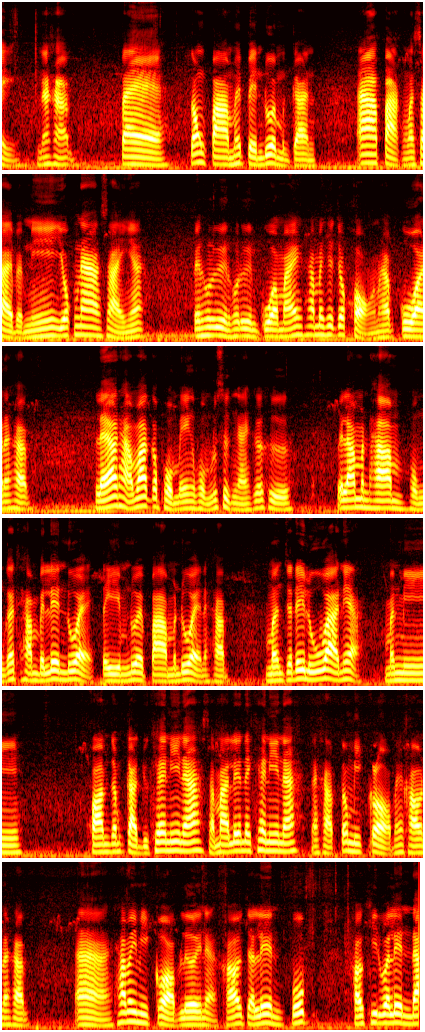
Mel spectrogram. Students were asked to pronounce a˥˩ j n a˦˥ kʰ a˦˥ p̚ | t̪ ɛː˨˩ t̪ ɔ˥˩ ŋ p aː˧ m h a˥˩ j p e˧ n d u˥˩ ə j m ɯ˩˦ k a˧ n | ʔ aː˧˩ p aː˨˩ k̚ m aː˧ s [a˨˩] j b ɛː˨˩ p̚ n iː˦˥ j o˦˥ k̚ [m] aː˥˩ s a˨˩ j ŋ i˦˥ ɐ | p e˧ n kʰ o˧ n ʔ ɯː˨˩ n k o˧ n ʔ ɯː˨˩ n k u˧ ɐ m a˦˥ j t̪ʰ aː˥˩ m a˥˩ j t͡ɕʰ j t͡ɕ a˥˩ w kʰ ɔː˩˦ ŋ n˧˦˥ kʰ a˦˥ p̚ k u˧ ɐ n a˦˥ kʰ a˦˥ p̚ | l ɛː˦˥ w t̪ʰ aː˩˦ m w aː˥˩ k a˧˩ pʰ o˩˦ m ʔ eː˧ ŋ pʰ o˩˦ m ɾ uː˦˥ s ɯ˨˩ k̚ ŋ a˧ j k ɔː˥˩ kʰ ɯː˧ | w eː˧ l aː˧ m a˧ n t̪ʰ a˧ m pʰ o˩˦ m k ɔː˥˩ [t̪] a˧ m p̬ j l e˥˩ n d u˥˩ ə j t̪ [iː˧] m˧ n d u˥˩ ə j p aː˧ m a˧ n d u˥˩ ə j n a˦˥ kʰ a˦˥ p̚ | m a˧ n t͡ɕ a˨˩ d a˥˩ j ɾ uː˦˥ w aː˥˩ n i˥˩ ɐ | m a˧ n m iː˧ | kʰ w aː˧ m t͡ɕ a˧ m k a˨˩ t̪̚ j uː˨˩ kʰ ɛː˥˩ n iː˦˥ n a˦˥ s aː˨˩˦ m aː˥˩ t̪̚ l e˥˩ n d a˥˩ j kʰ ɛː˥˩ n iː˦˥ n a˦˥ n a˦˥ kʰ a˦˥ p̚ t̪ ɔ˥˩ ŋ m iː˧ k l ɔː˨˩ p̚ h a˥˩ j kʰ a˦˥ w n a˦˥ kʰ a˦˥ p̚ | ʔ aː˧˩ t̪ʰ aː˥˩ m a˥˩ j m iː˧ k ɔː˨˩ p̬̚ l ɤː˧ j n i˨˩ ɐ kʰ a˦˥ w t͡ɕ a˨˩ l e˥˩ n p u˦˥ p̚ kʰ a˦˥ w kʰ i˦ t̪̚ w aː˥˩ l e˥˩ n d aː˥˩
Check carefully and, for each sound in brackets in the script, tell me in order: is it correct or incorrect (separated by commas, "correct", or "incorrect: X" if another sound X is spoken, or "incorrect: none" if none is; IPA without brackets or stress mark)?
correct, incorrect: n, incorrect: t̪ʰ, correct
